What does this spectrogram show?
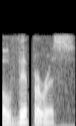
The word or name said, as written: oviparous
